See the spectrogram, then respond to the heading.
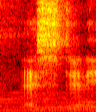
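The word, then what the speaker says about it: Estinien: down at top all right estan that's how you pronounce his name oh is this aian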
